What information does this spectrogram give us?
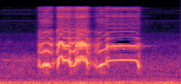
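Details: Bantam rooster crowing: a loud harmonic crow of about one and a quarter seconds, opening with a broken, wavering phrase, then a long steady held note that cuts off sharply, over a faint low rumble.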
